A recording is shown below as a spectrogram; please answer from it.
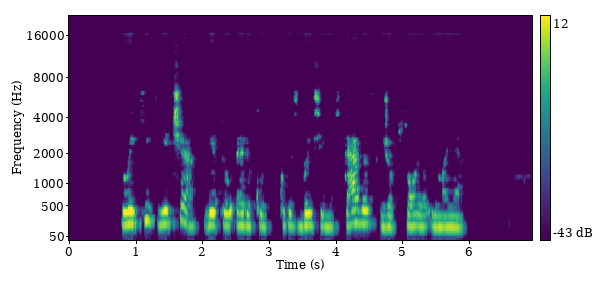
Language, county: Lithuanian, Kaunas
